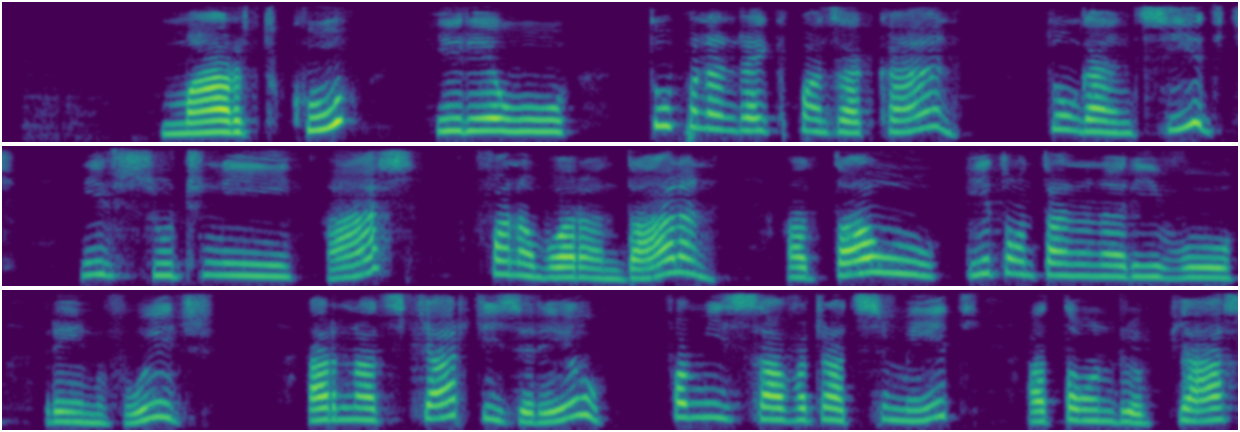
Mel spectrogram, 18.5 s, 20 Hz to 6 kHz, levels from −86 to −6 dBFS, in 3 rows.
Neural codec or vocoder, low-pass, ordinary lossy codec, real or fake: none; 5.4 kHz; AAC, 32 kbps; real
